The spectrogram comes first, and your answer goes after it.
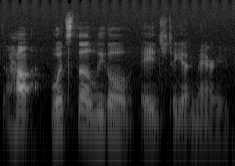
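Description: A young man in casual chat, curious and quick with follow-up questions. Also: medium pitch, animated.

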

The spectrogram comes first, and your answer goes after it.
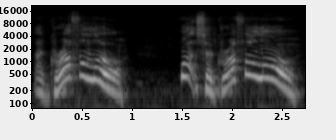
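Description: A woman's voice: high-pitched, wildly swooping pitch, measured pace, voice pushed up, exaggerated voice. A woman voicing an eager, hooting owl in a children's storybook, with an exaggerated manner. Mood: inviting.

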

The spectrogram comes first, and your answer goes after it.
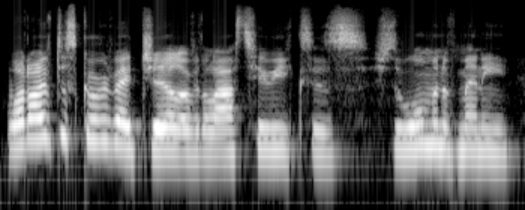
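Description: A woman's voice: a little high, fast. A young woman in her twenties, co-hosting a casual chat in an upbeat, encouraging way. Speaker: co-host.

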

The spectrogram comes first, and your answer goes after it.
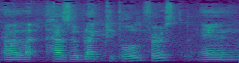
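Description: A man who grew up in France, a guest in a casual interview, talking haltingly and searching for his words. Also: on the low side, slight background noise. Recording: roomy echo.

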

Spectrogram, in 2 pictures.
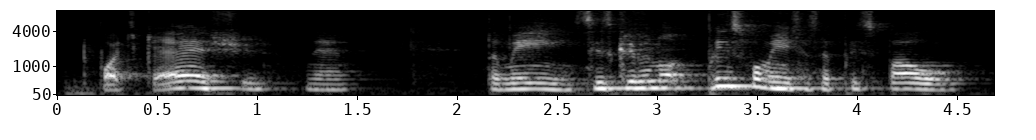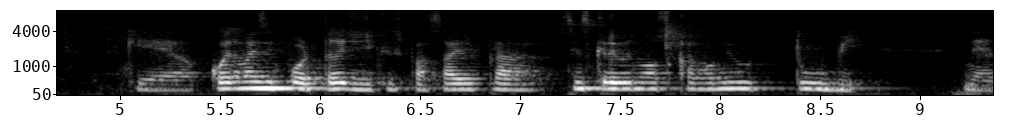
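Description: A woman's voice: deep voice, dark tone. A woman with a Brazilian Portuguese accent hosting a podcast in casual, slangy, rambling talk full of asides. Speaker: podcast host. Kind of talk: casual chat with channel announcements. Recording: roomy, echoing sound.

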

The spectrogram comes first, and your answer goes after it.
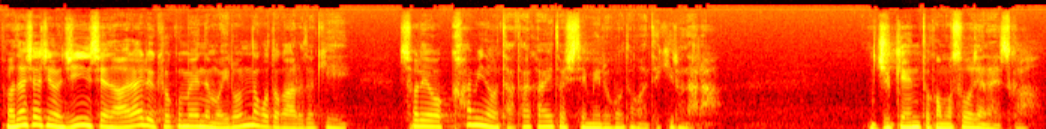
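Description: A man preaching a sermon, swinging between loud emphatic lines and soft near-whispers. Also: a little high, quick pace. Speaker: pastor. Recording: long reverb of a large hall.

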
